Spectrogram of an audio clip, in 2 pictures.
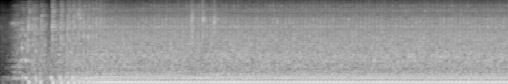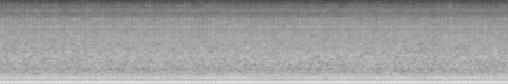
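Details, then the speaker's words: Old Toro Recycler Personal Pace push mower, Tecumseh engine, after a tension adjustment, bent slightly: steady constant-speed drone with faint unevenness; runs fine but not as smooth as new, owner hopes fuel treatment cleans it up. "Honestly, guys, I'm not messing with it. Runs just fine. Not as smooth as new, you know, like it kind of goes, you know, but running a little bit with some fuel treatment may clean it up a little bit."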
